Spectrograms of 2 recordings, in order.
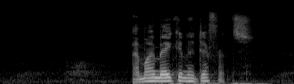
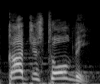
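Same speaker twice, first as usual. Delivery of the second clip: bold declaration; 11 semitones higher, 5 dB louder than usual. Retold or imitated. Bold mother answers startled girl.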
